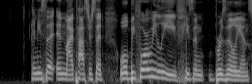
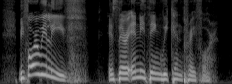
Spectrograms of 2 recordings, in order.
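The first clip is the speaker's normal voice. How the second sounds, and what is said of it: Put-on Brazilian accent. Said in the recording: “I'm going to use my Brazilian accent.”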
